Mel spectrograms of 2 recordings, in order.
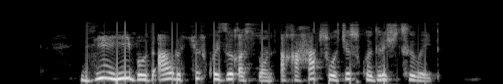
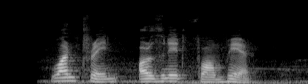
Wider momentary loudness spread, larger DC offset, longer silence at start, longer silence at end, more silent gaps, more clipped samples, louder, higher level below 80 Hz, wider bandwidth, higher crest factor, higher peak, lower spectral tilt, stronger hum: first, 12 LU vs 8 LU; neither; first, 0.8 s vs 0.5 s; first, 0.7 s vs 0.2 s; neither; neither; first, -15 LUFS vs -22 LUFS; about the same, -44 dBFS vs -44 dBFS; second, 7.4 kHz vs 10.5 kHz; second, 14 dB vs 22 dB; about the same, -2 dBFS vs -2 dBFS; second, -6.5 dB/octave vs -8.5 dB/octave; neither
